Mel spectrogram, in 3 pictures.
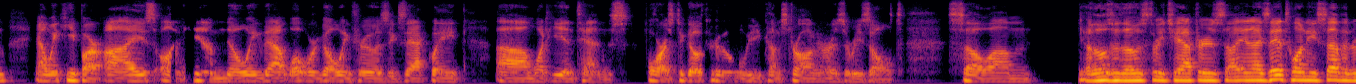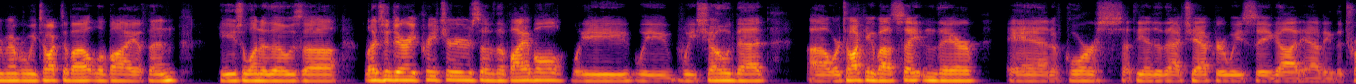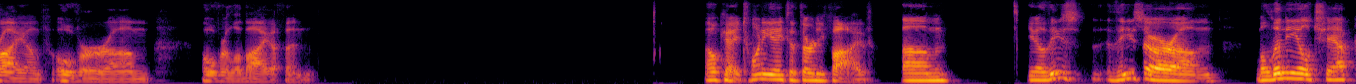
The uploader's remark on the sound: given on Wednesday nights by Zoom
